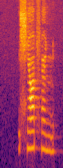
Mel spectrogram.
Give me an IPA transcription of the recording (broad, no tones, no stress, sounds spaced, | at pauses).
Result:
ɕ ã ɬ ɛ̃ ɲ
